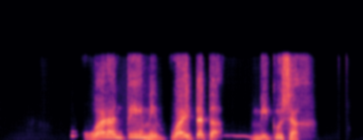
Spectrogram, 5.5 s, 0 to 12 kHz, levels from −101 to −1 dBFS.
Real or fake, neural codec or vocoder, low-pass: fake; codec, 16 kHz, 1 kbps, X-Codec, HuBERT features, trained on balanced general audio; 7.2 kHz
